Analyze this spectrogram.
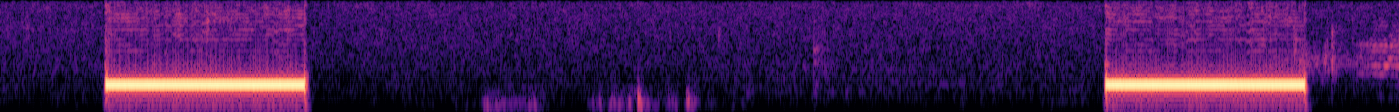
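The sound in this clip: A telephone ringing tone on a call: two low, steady one-second tones about four seconds apart, with quiet and faint rustling between them.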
